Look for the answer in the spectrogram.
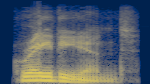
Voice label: "gradient", American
